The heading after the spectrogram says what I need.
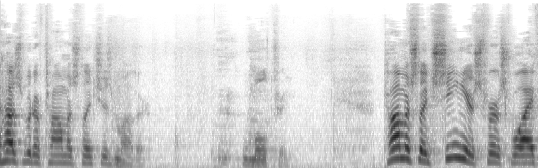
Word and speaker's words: Moultrie: Henry Drayton, General William Moultrie. Note the pronunciation, please, because I'm really tired of hearing civilized South Carolinians say Moultrie. As a graduate of General William Moultrie High School, let's get this name straight.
